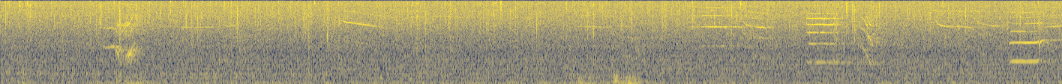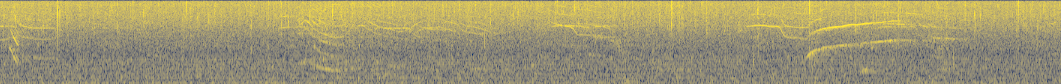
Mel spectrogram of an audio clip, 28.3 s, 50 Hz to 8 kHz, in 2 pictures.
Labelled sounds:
1.3	1.9	killer whale, northern resident, G clan, 0.88 to 1.6 kHz
4.5	5.2	killer whale, northern resident, G clan, 2.9 to 3.8 kHz
7.7	8.2	killer whale, northern resident, G clan, 2.9 to 3.1 kHz
9.2	10.3	killer whale, northern resident, G clan, 2.8 to 6.2 kHz
10.7	11.2	killer whale, northern resident, G clan, 1.6 to 4.2 kHz
12.5	14.9	killer whale, northern resident, G clan, 0.78 to 6.2 kHz
17.9	18.8	killer whale, northern resident, G clan, 1.5 to 3.1 kHz
19.1	20.6	killer whale, northern resident, G clan, 2.2 to 3.7 kHz
21.5	22.4	killer whale, northern resident, G clan, 1.8 to 5.7 kHz
24.1	26.6	killer whale, northern resident, G clan, 0.97 to 5.1 kHz

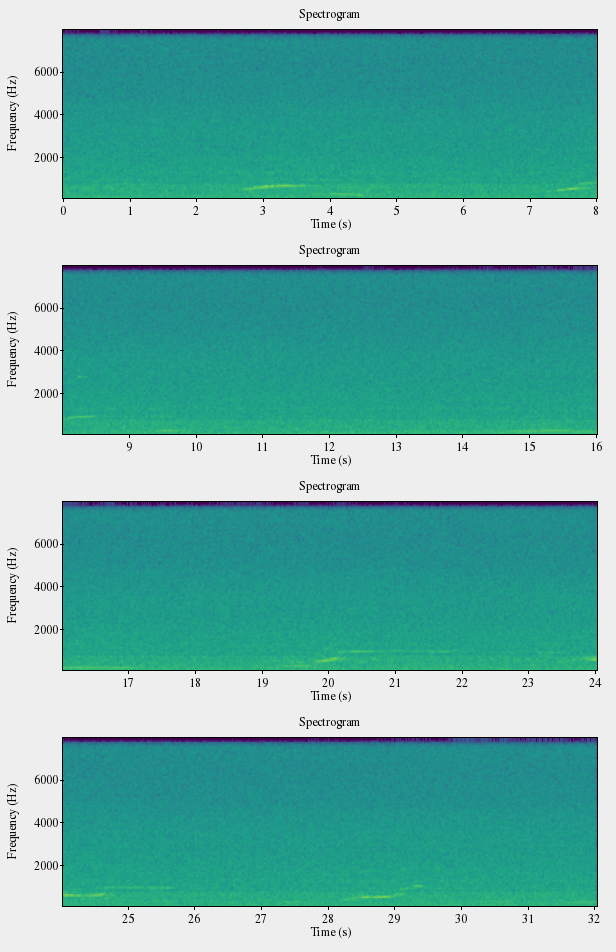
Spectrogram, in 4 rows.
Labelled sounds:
7.8	8.5	humpback whale, 0.80 to 0.99 kHz
20.3	20.7	humpback whale, 0.93 to 1.1 kHz

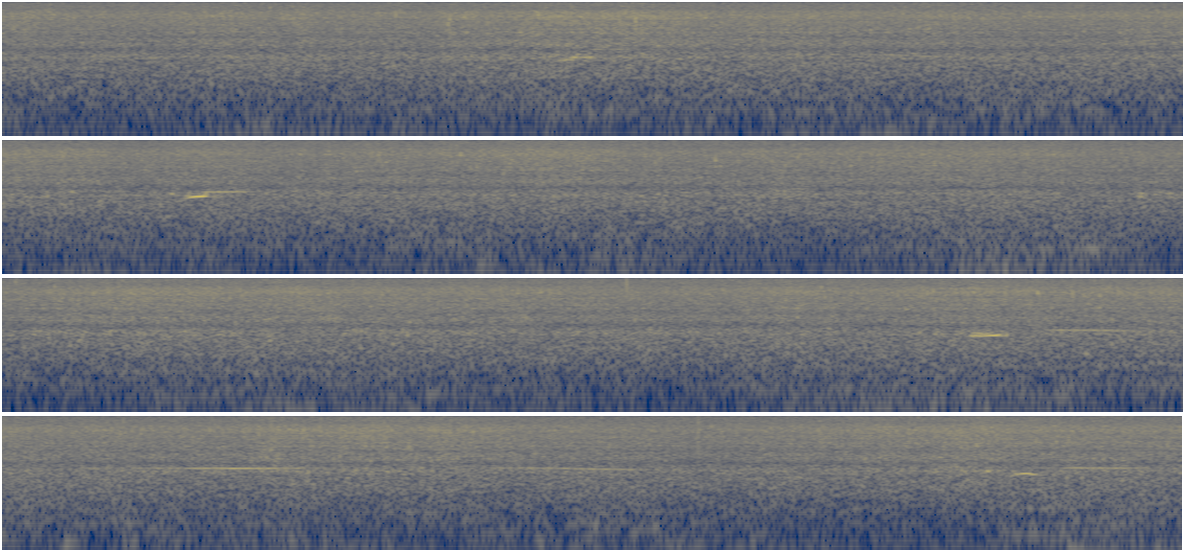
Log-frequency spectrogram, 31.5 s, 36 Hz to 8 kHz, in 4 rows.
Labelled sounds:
3.7	4.0	humpback whale, 0.78 to 1.0 kHz
9.1	9.6	humpback whale, 0.78 to 1.1 kHz
22.2	23.1	humpback whale, 0.78 to 1.0 kHz
24.8	25.3	humpback whale, 0.91 to 1.1 kHz
30.7	31.0	humpback whale, 0.94 to 1.0 kHz

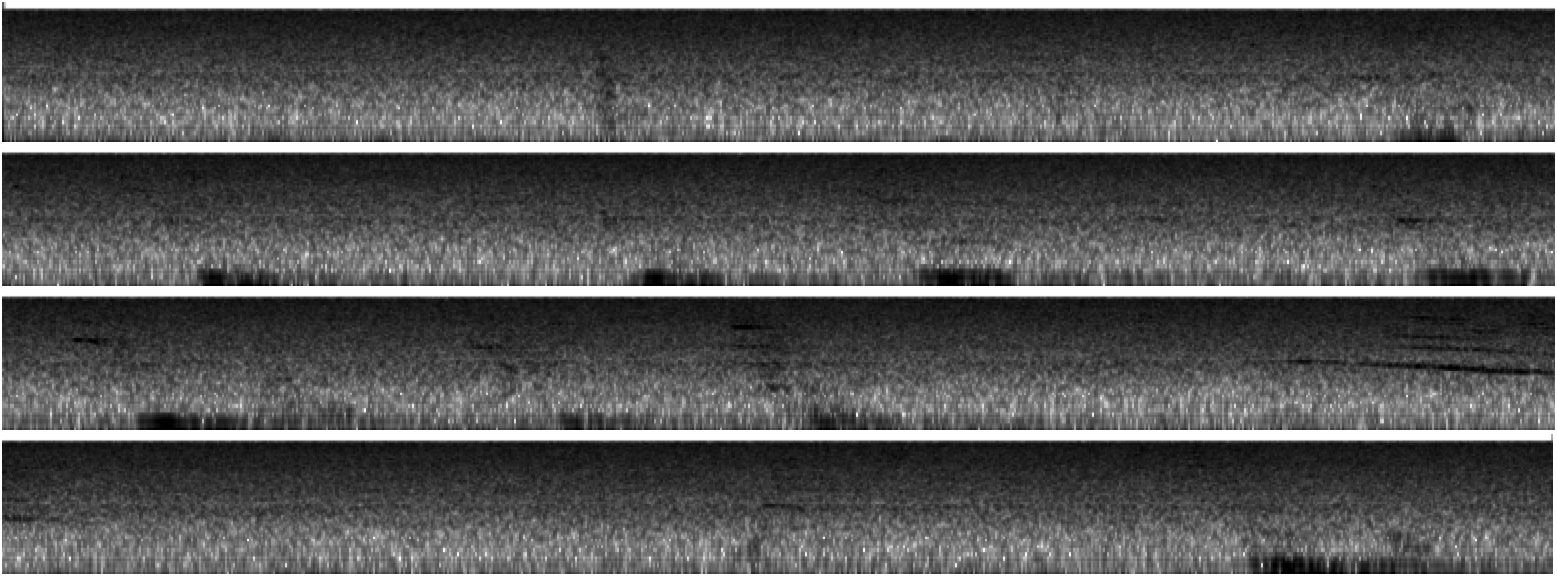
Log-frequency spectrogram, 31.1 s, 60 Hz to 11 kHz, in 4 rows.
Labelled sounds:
15.8	16.1	humpback whale, 1.5 to 1.8 kHz
19.2	19.4	humpback whale, 2.6 to 2.8 kHz
22.5	23.1	humpback whale, 1.0 to 3.9 kHz

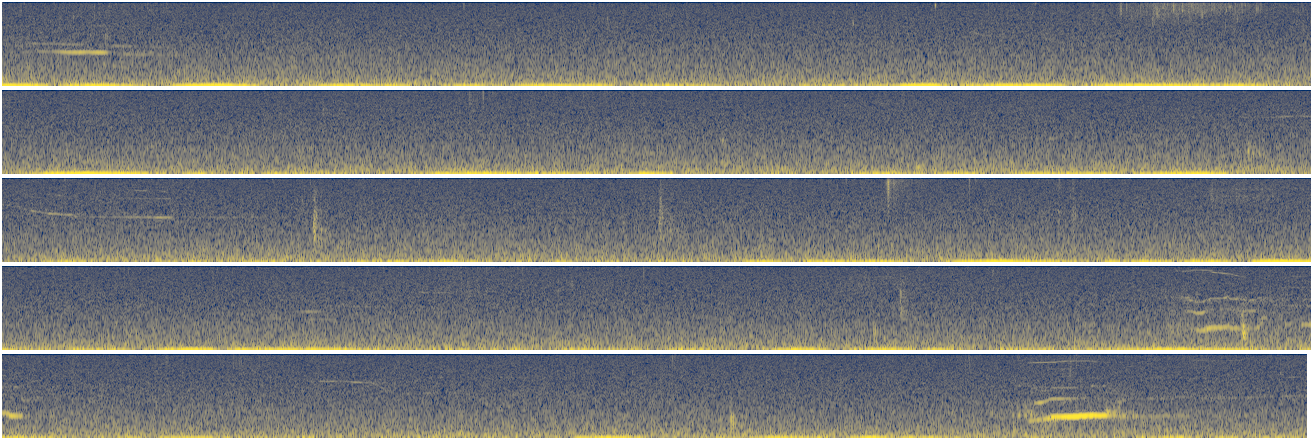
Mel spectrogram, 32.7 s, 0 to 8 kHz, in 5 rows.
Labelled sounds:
31.2	32.6	killer whale, Bigg's (transient), Gulf of Alaska transient, 0.46 to 2.6 kHz

